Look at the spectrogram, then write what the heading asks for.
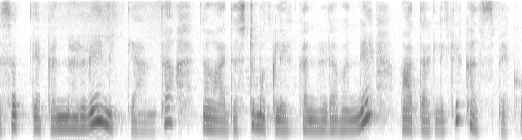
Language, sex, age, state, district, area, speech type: Kannada, male, 18-30, Karnataka, Shimoga, rural, spontaneous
